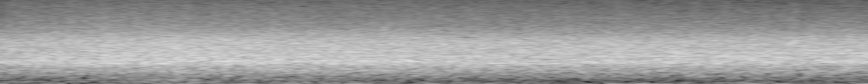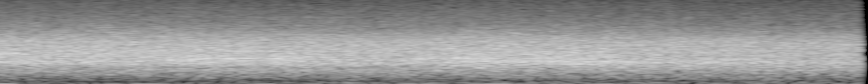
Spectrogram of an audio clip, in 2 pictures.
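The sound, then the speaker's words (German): A recording of sustained applause played as a dedication to a guest, many hands clapping in a dense, steady wash of sound that stays loud and even for about nine seconds, with no voices over it. “Und ähm, ja, das hier ist nochmal dein fetter Applaus, der ist nur für dich.”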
